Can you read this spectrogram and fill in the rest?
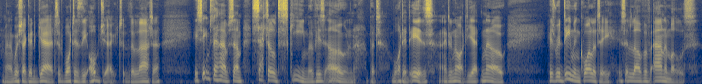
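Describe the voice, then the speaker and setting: A man narrating a classic novel as an audiobook in a measured, expressive, dramatic way. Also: fairly low pitch, vocal fry, no room sound.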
